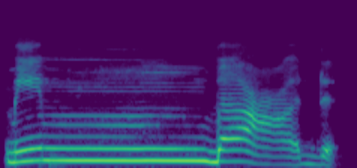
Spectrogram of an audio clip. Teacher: Jadi dialirkan dulu ainnya baru di qalqalah huruf dal.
